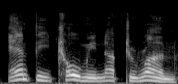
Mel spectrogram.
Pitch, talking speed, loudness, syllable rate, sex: 170 Hz, 200 wpm, -16 LUFS, 4.6 syllables/s, male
